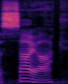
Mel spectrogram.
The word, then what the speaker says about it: SIOC: stakeholders to engage with the SIOC is how that's pronounced, in coordination with states, EOCs, and other key infrastructure.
